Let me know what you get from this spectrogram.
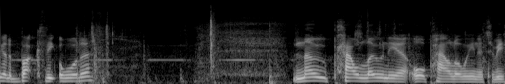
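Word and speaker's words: Paulownia: to your pronunciation of uh paoloina yeah paulonia okay well yeah you're right it's paulo near but um i've started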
